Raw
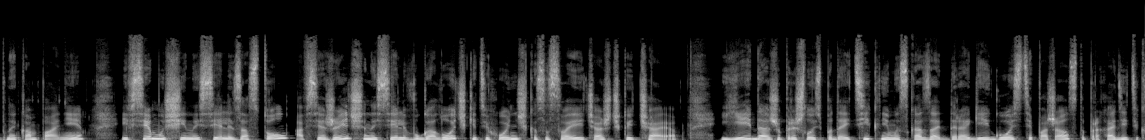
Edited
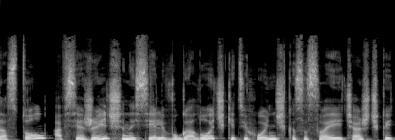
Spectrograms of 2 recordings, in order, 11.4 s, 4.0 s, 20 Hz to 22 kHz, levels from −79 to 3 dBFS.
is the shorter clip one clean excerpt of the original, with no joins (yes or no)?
yes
